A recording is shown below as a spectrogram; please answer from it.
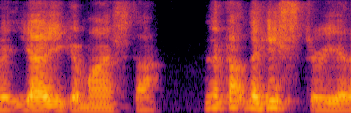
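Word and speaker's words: Jägermeister: My whole life I've been calling it Jagger Meister. There's no S in it.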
